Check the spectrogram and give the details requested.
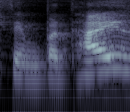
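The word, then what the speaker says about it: sympathize: देखो जहां भी आई के ऊपर कैप लगता है वहां पे इसका प्रोनाउंसिएशन आई हो जाता है, और जहां पे कैप नहीं लगता वहां इसका प्रोनाउंसिएशन ई रहता है।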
